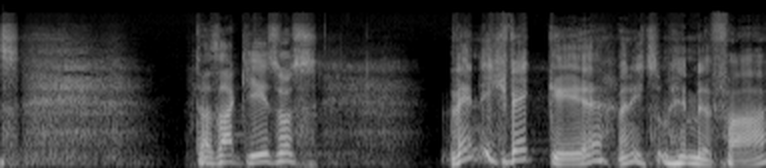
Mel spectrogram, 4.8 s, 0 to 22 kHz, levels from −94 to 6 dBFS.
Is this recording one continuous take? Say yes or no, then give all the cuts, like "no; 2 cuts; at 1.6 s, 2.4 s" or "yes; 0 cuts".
no; 2 cuts; at 1.2 s, 3.9 s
